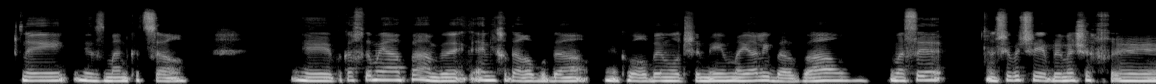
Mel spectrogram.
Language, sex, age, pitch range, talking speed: Hebrew, female, 50-69, 165-190 Hz, 115 wpm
